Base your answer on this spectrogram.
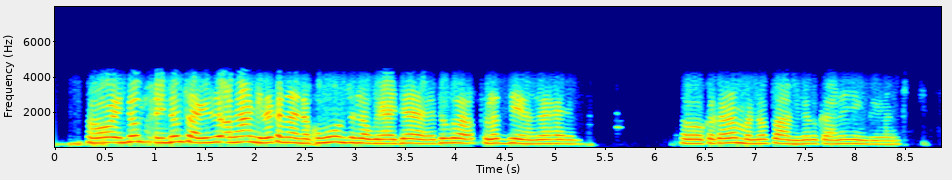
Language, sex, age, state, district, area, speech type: Manipuri, female, 45-60, Manipur, Kangpokpi, urban, conversation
